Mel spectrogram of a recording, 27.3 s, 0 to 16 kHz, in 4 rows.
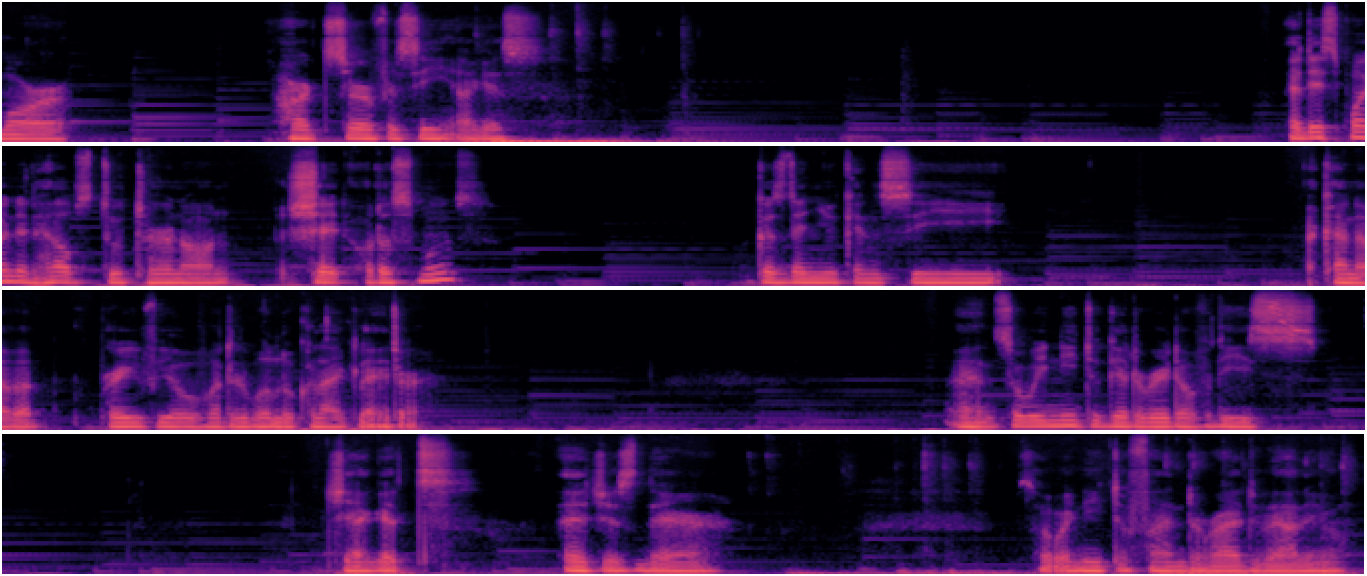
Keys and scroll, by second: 2.8 ., 2.9 0, 3.2 1, 3.4 Return, 4.0 Up, 24.9 Up, 25.2 Up, 25.4 5, 25.9 Up, 26.6 ., 27.0 Up.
